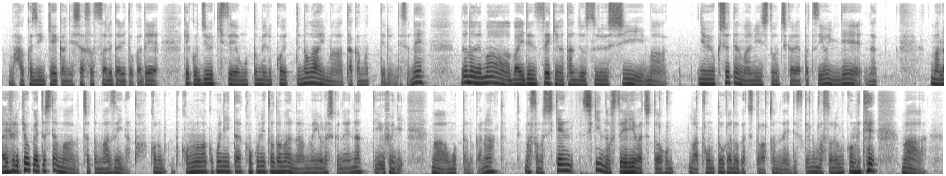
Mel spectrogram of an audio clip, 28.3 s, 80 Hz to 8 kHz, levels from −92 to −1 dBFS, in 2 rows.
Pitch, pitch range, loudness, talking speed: 115 Hz, 105-130 Hz, -26 LUFS, 435 characters per minute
